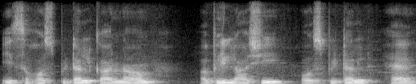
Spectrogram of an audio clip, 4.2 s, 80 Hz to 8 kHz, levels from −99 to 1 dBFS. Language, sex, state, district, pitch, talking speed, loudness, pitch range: Hindi, male, Chandigarh, Chandigarh, 125 Hz, 100 wpm, -16 LUFS, 115-145 Hz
